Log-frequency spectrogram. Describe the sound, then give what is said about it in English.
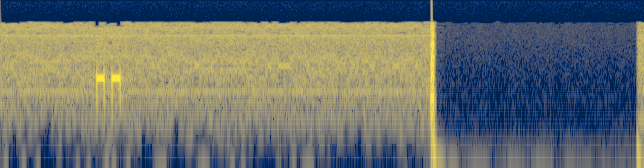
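A weak, noisy amateur radio transmission from a station checking in to a Phoenix net: steady band-limited hiss with two quick tone beeps near the start, then an abrupt squelch click and silence, a brief burst returning at the very end. “Okay, we'll go ahead and leave it as that for now, and if it's, if that's you, you might want to see if you can improve your signal before we come back around during reports.”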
